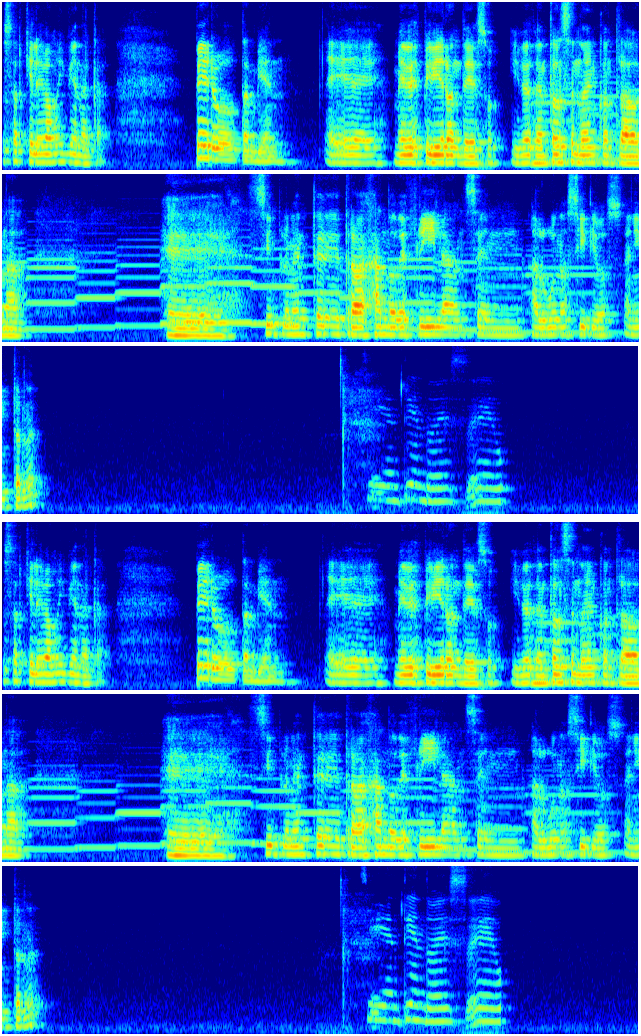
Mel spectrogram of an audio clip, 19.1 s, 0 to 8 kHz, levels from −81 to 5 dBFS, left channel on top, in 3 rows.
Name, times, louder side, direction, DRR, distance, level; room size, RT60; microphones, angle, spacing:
voice 1, 0.0-1.6 1.9-2.9 3.2-7.1 8.0-13.1 16.2-16.4, left 2 dB, 25° left, 0.8 m, -23 dB
Wind instrument woodwind instrument, 5.2-12.6, left 3 dB, 85° left, 1.0 m, -37 dB
voice 2, 16.4-17.7, right 4 dB, 60° right, 0.6 m, -35 dB
8.1 x 4.9 x 2.8 m
head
